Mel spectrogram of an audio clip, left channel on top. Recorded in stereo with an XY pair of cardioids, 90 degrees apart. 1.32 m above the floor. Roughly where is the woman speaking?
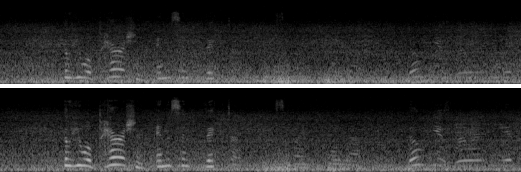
Ahead right.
